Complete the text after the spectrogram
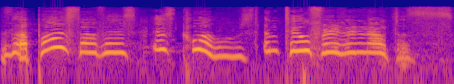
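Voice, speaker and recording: In a put-on character voice, a woman squeaks at an extremely high pitch, swinging her pitch very widely at a very slow pace. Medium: video game. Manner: snippy, bureaucratic.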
